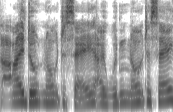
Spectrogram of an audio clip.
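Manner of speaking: ordinary delivery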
